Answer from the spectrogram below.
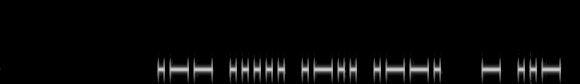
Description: Morse code, heard as a keyed tone, about 20 wpm, 700 Hz. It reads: W5LP TU
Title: Speed-Racing Common QSO Phrases - 17wpm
